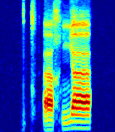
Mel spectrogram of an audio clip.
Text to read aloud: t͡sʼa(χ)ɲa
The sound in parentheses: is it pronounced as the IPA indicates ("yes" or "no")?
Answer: yes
